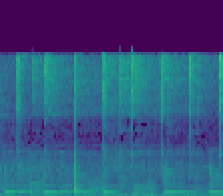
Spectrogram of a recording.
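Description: Live jazz piano trio playing a Spanish-flavoured flamenco-jazz tune: grand piano, electric bass guitar and drum kit with cymbals, all playing together.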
